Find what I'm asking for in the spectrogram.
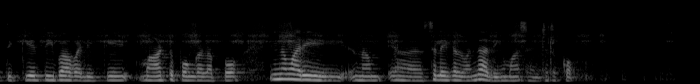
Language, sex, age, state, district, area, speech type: Tamil, female, 18-30, Tamil Nadu, Coimbatore, rural, spontaneous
